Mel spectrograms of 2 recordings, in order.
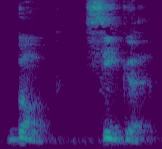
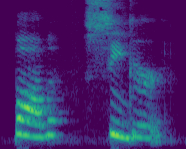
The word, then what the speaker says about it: Seger: So this is how you pronounce his name. – Bob Seger. – Bob Seger. Okay.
